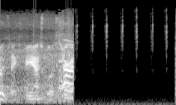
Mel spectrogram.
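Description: Talking cuts off abruptly about a second in, replaced by faint, rapid ticking from a clock-tick sound effect, about six ticks a second.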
